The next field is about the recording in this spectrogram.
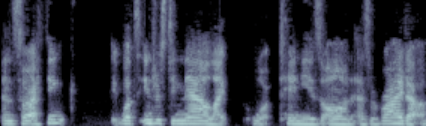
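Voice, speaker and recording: A woman with an Australian accent speaks at a moderate pace and medium pitch with fairly even intonation, in a dry, close recording without echo. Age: 30s. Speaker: novelist. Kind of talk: casual chat. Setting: video call.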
